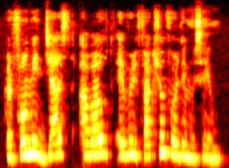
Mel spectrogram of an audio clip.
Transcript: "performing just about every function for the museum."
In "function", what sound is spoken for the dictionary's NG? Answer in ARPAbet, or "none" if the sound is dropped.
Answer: none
